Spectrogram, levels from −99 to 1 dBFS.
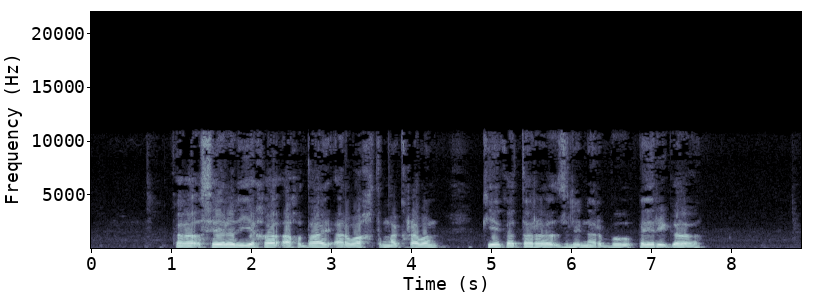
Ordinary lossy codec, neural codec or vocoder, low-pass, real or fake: MP3, 64 kbps; none; 10.8 kHz; real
